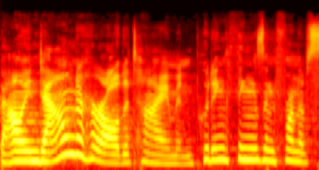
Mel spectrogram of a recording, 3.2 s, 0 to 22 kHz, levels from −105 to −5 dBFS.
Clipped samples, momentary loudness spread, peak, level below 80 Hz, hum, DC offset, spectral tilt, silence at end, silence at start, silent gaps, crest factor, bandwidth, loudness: under 0.1%; 10 LU; -4 dBFS; -70 dBFS; none; under 0.1%; -3 dB/octave; 0 s; 0 s; none; 20 dB; 14 kHz; -23 LUFS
